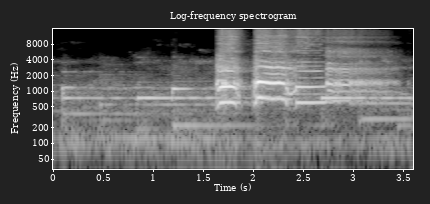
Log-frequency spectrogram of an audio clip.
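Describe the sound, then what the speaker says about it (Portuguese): A rooster crows in a sermon setting, two strong bursts rising over a faint background of steady tones, then trailing into a lower, sustained call. "O galo cantou."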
